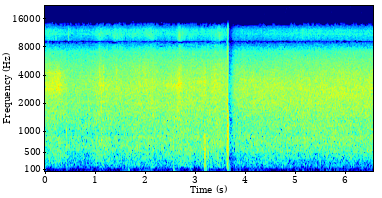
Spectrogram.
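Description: Steady rushing outdoor background noise. A sharp click a little past halfway is followed by a brief drop in level.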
